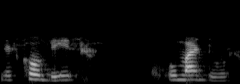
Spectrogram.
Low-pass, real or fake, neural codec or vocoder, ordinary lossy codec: 3.6 kHz; fake; codec, 16 kHz, 16 kbps, FunCodec, trained on LibriTTS, 50 frames a second; none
